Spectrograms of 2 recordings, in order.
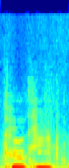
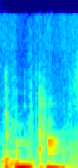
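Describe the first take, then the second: First: The first vowel sounds like 'oo'. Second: The first vowel sounds like 'oh'. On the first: The speaker calls it wrong. "Kuki would be a mispronunciation" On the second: The speaker calls it right. "it's called Koki"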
